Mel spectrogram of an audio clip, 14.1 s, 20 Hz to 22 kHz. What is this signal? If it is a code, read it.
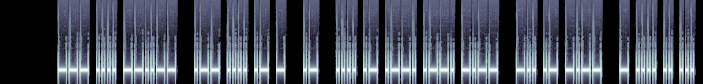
Morse code, heard as a keyed tone, about 22 wpm, 700 Hz. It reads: OH, WHAT A HAPPY DAY THIS
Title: Sentences from Top 1500 Words 22wpm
